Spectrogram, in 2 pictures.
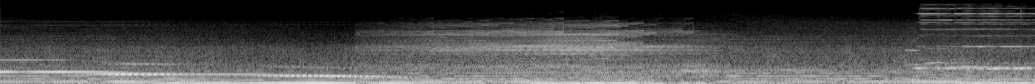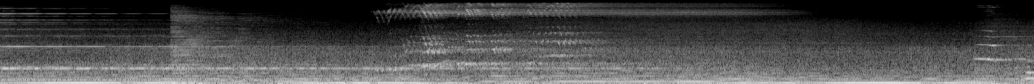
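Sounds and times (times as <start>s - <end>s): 
eerie ambience: 0.1s - 20.6s.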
